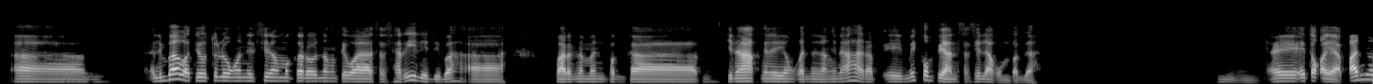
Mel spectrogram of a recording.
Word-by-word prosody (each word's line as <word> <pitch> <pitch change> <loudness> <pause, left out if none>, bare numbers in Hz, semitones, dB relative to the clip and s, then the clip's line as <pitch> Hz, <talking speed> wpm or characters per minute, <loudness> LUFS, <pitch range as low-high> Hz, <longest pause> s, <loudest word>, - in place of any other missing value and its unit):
Um, 120 -2 -2 0.5
halimbawa, 185 +6 +5
tinutulungan 170 -1 -2
nila 165 - -5
silang 165 -2 -1
magkaroon 155 -1 +1
ng 150 0 -5
tiwala 135 -2 +3
sa 125 -4 -11
sarili, 140 0 -2
'di 125 - -7
ba? 135 +3 -1
Ah, 110 -1 -3 0.5
para 125 0 +3
naman 130 -1 -7
pagka 125 +1 0 0.9
tinahak 145 0 +6
nila 140 -1 -2
'yong 130 - -15
kanilang 125 -1 -4
hinaharap, 135 -4 -1
eh, 135 -1 -5
may 180 +7 -7
kumpiyansa 170 - +2
sila 130 -2 -1
kumbaga. 105 -1 -7 1.8
Mm. 100 -4 -21 0.2
Eh, 150 +2 +2
eto - - +3
kaya, - - +4
pa'no 225 +3 +6
130 Hz, 135 wpm, -23 LUFS, 120-155 Hz, 1.8 s, tinahak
